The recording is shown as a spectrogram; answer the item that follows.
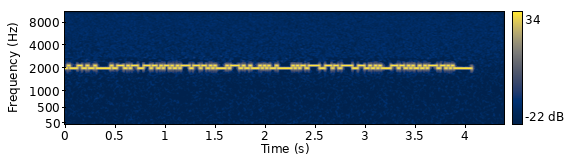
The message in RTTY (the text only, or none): … DE XE6ST TNX FER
